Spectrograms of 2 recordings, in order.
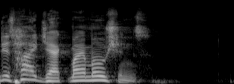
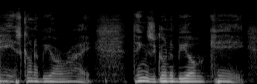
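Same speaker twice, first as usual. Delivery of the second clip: much softer, gentle calming words; soothing reassurance; 3 semitones lower, 8 dB quieter, faster than usual. Retold or imitated. You comforting a panicking loved one, gently soothing. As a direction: ease a panicking friend down. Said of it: "you go over there and you say".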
